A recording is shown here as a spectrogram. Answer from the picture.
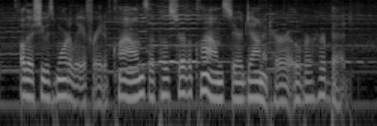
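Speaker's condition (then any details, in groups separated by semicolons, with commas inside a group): No condition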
